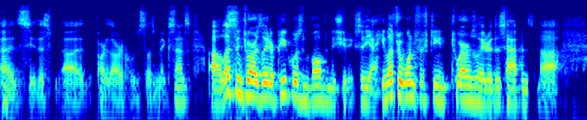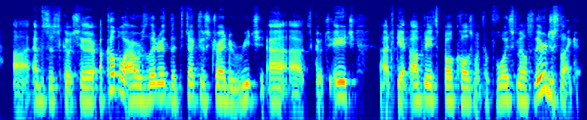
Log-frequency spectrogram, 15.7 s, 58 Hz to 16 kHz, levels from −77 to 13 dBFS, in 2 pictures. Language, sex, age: English, male, 20-39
